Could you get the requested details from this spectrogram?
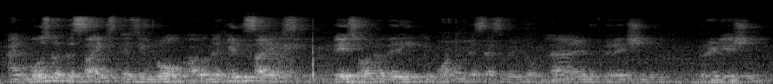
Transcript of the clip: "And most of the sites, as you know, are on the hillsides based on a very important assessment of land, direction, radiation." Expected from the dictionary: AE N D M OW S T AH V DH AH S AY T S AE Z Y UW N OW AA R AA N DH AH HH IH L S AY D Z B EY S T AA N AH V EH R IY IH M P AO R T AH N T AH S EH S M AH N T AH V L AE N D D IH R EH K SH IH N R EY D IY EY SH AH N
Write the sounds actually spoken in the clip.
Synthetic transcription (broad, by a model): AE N D M OW S T AH V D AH S AY T S AE Z Y UW N OW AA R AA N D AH HH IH L S AY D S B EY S AA N AH V EH R IY IH M P AO R T AH N T AH S EH S M AH N T AH V L AE N D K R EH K SH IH N R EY D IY EY SH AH N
